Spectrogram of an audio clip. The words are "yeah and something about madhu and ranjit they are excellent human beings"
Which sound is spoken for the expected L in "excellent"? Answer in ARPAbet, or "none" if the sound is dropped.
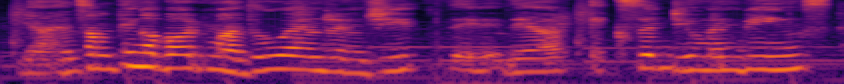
none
